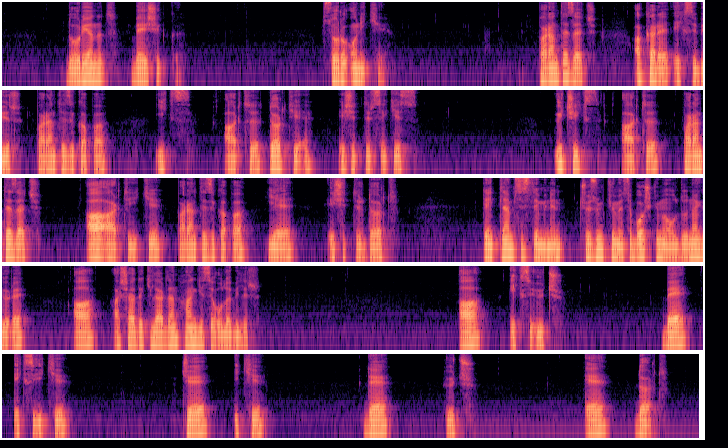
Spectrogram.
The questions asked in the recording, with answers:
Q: Denklem sisteminin çözüm kümesi boş küme olduğuna göre A aşağıdakilerden hangisi olabilir?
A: Doğru yanıt C şıkkı.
